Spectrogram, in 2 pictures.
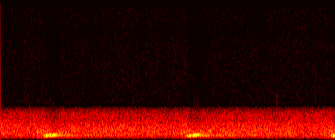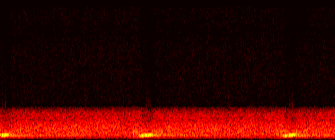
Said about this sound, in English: Yeah, that's a cool one. That's a cool one. I like that one. I, it has this sort of whoop, like a, uh, the rising pitch that uh, the whoops often have. Sound legit to me. Very similar to the uh, whoop I heard before we made our way out.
